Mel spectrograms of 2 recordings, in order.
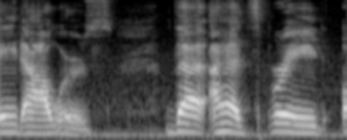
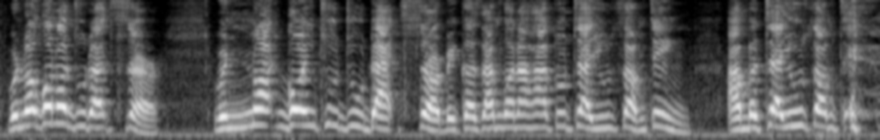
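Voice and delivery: put-on excited, higher-pitched Trinidadian accent; playful Trinidadian telling-off, getting louder; Trini accent; 4 semitones higher, 4 dB louder, faster than usual. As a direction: slip into a heated Trini accent. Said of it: "switching into another accent. I think that was a Trini accent".

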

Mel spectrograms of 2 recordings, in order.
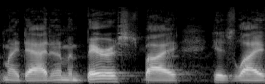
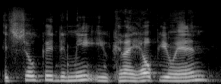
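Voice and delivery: put-on high-pitched little girl greeting; Hattie; 9 semitones higher than usual. Daughter welcoming Grandpa at the door, high child's voice. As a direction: lift the voice high like an eager small child. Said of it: "she says".

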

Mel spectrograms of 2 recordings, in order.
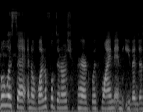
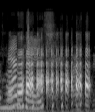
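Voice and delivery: her fan page stretched very slow and much louder; drawn-out emphasis; 17 dB louder than usual. Acted. Correcting herself to co-host, drags out "her fan page" loudly.

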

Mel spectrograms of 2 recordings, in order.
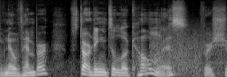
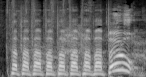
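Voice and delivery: mouth gunfire; 5 semitones higher, 6 dB louder than usual. Real, not acted.

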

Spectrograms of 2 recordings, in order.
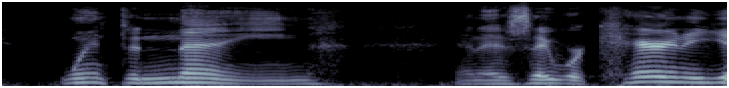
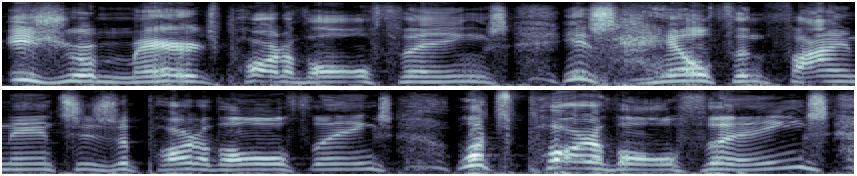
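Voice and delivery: ordinary delivery

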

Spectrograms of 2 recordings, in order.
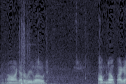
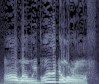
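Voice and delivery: delighted yell, much higher and louder; excited shout; 12 semitones higher, 18 dB louder, slower than usual. Real, not acted. Gamer to teammate as the door blows, excited shout.

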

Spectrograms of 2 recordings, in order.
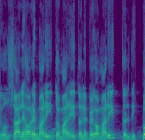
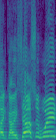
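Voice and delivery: excited; 8 semitones higher, 6 dB louder, faster than usual. Real, not acted. Header commentary.

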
